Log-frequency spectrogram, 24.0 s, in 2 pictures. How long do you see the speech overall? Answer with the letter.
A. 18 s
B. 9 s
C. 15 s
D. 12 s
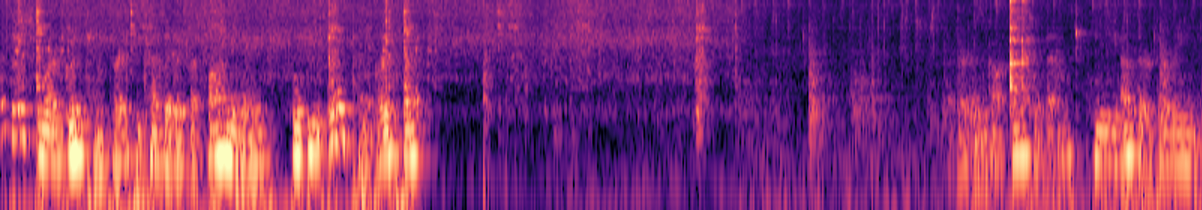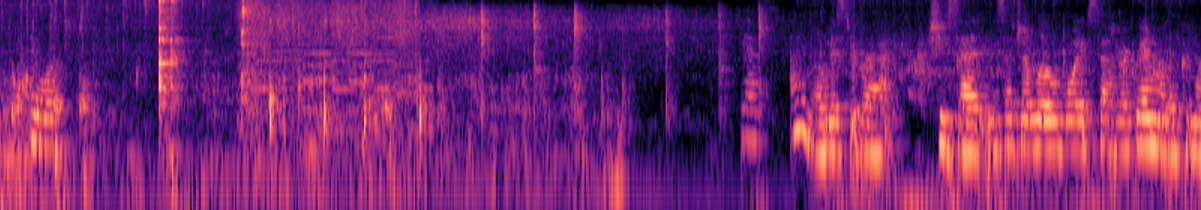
D.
